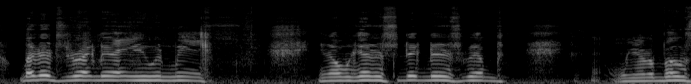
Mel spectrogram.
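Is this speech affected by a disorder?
Yes: cerebral palsy, severe; spastic type.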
